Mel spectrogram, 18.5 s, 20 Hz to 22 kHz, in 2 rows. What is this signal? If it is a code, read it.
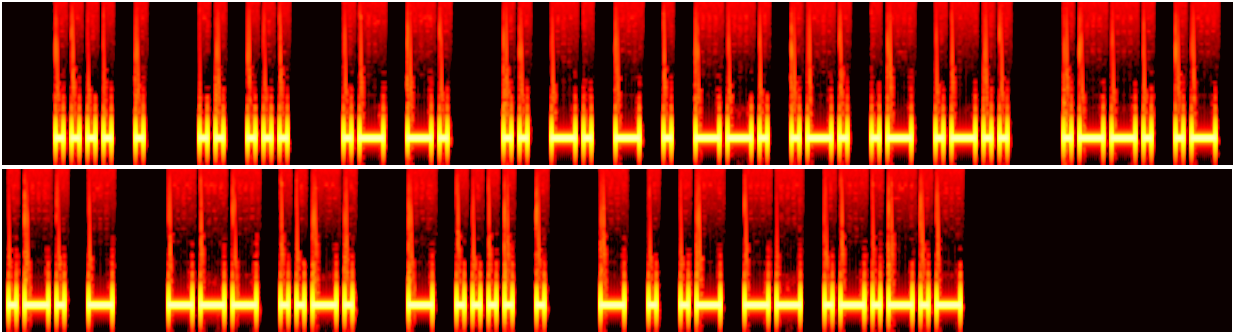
Morse code, heard as a keyed tone, about 20 wpm, 700 Hz. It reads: HE IS AN INTEGRAL PART OF THE TEAM.
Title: Sentences with 5-Word Phrases - 20wpm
